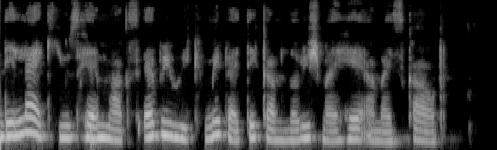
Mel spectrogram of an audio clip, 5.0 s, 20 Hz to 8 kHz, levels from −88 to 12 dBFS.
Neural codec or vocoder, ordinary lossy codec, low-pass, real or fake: none; none; none; real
